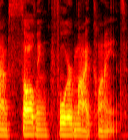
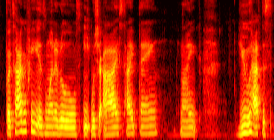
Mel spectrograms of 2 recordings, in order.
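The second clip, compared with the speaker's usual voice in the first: usual speaking voice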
